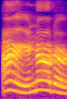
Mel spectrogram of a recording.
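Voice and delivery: mock country accent, pushed high and loud.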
